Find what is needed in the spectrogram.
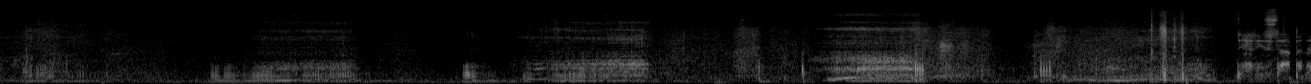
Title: Snoring babes.mp4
